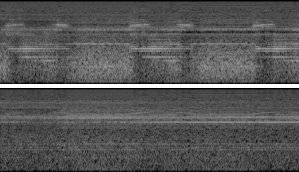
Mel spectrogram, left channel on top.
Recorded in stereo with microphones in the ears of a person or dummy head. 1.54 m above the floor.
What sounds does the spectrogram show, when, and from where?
Only background noise.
